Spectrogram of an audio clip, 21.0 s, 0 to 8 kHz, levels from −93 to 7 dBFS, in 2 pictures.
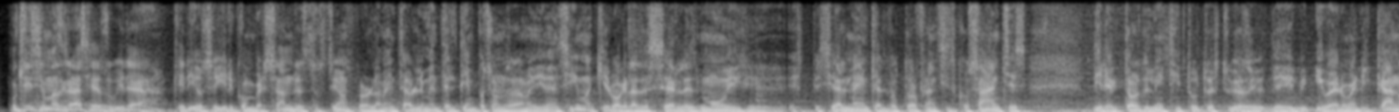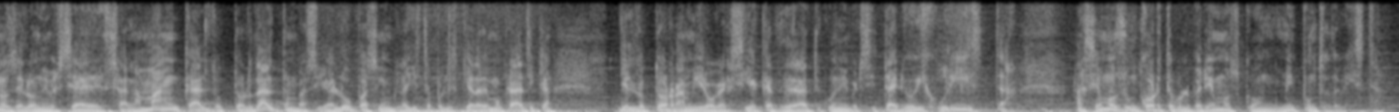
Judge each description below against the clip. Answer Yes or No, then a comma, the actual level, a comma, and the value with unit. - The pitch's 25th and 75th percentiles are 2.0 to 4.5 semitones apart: Yes, average, 2.8 semitones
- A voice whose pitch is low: Yes, very low, 95 Hz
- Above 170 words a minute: Yes, average, 185 wpm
